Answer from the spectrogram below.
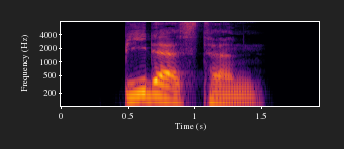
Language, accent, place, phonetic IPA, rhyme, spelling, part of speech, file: German, Germany, Berlin, [ˈbiːdɐstn̩], -iːdɐstn̩, biedersten, adjective, De-biedersten.ogg
- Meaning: 1. superlative degree of bieder 2. inflection of bieder: strong genitive masculine/neuter singular superlative degree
